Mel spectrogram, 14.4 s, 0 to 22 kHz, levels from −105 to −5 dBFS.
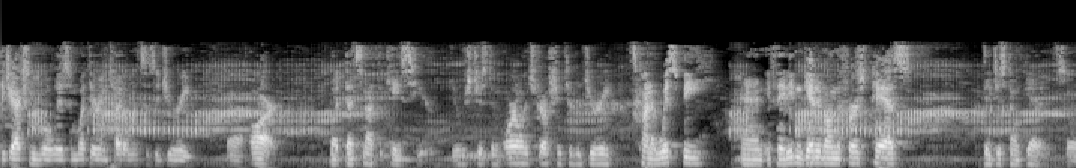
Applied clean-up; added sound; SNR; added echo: classical method WPE with log-MMSE.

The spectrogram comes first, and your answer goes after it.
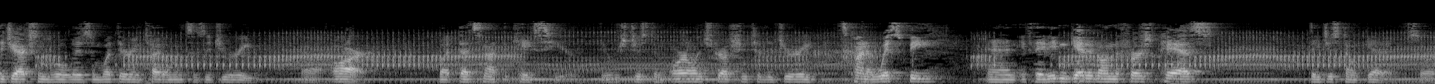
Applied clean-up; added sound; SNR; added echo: none; Mechanisms; 7 dB; reverberation time 0.6 s.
